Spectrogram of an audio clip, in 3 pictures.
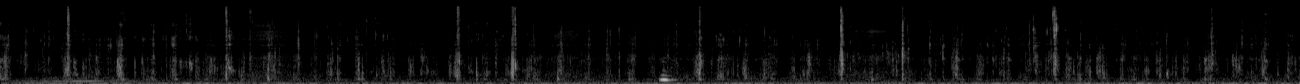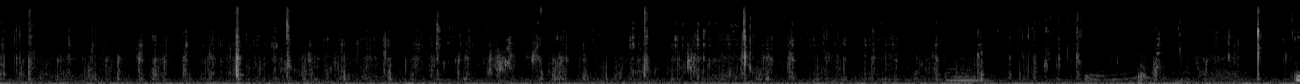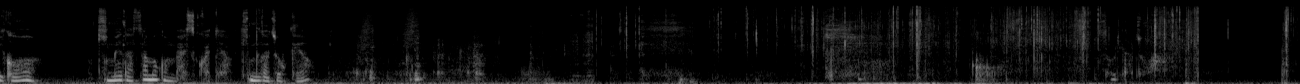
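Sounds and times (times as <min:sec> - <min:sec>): person chewing crunchy food: 0:00.0 - 0:23.9, 0:31.7 - 0:39.0.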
